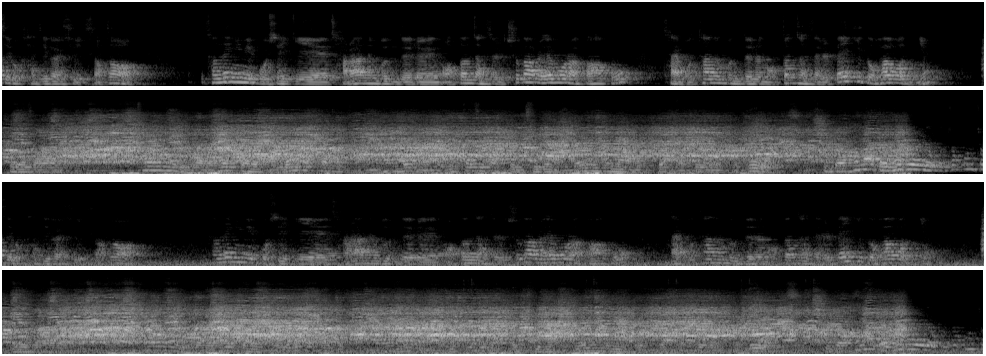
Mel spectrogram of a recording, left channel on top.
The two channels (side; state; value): right; noise; rumble, 19 dB below the sound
